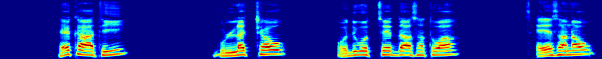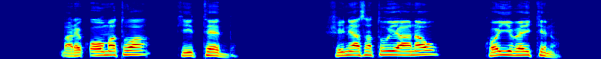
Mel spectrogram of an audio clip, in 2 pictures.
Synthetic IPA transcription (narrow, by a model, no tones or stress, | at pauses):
hɛkaːt̪iː | bʊlːɐt͡ʃːɐw | ɔd̪ɪwɔt͡sːe̞ːd̪ːɐːs̬ɐt̪ʊwaː | t͡sʼe̞ːs̬ɐnɐw | bɐɾɛkʼo̞ːmɐt̪ʊwaː | kiːt̪ːe̞ːd̪ːɐ | ʃɪnɐs̬ɐt̪ʊjaːnɐw | kɔjːɪβɛjkːɪnɔ̰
